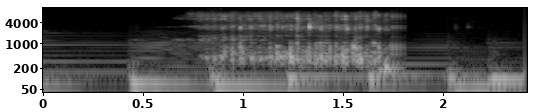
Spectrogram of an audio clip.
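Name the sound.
sipping hot tea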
